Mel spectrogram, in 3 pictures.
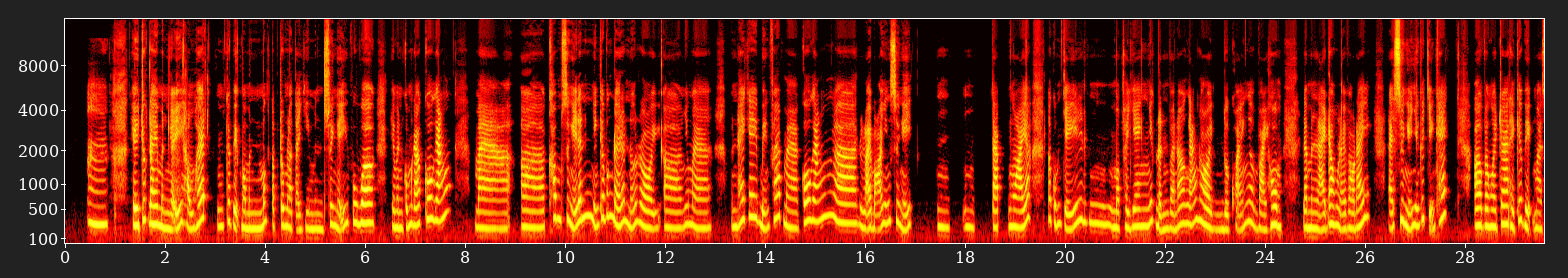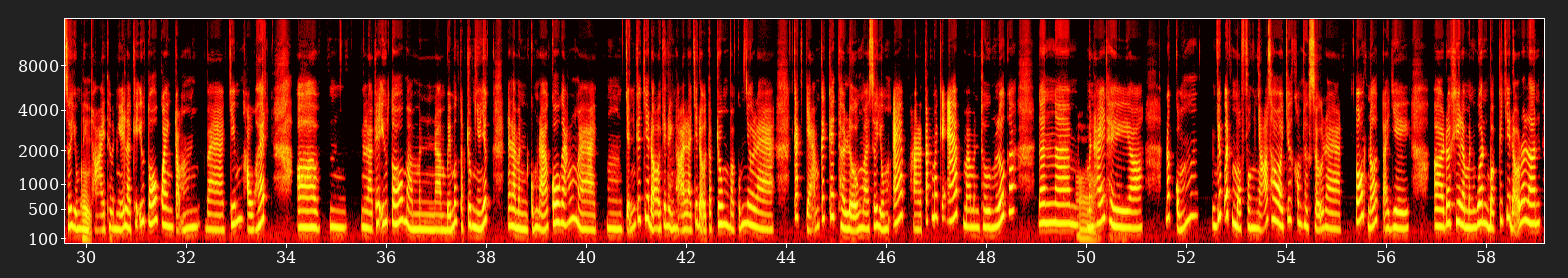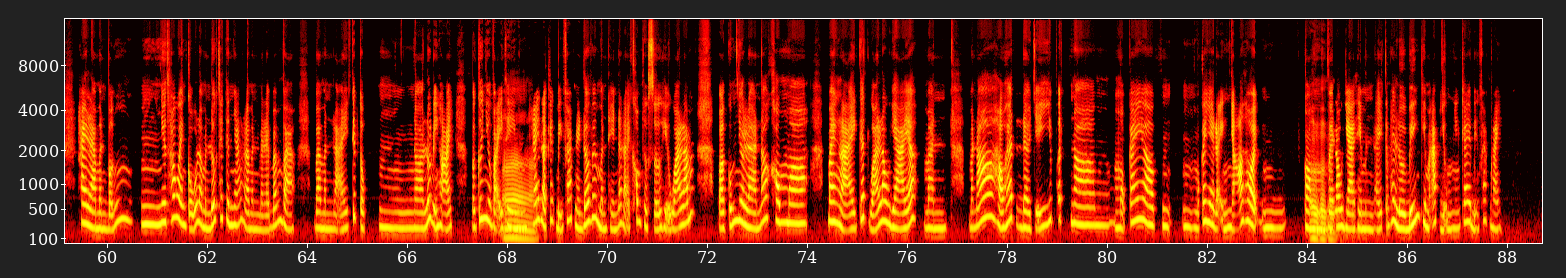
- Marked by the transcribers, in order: static; tapping; distorted speech; other background noise; in English: "app"; in English: "app"
- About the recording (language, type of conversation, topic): Vietnamese, advice, Làm sao để tập trung tốt hơn khi bạn liên tục bị cuốn vào những suy nghĩ lặp đi lặp lại?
